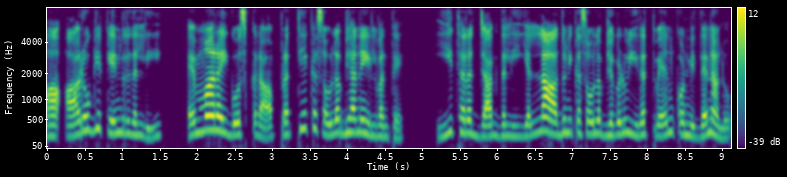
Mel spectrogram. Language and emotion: Kannada, surprised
